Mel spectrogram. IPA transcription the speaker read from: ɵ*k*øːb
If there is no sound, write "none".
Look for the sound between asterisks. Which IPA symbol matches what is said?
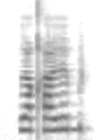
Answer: qʰ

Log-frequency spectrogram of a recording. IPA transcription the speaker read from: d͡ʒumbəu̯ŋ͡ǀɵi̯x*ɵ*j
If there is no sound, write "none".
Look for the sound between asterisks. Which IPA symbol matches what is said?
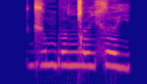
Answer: ə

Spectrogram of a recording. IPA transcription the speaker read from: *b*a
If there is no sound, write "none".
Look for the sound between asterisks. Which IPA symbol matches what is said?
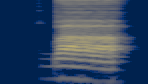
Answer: b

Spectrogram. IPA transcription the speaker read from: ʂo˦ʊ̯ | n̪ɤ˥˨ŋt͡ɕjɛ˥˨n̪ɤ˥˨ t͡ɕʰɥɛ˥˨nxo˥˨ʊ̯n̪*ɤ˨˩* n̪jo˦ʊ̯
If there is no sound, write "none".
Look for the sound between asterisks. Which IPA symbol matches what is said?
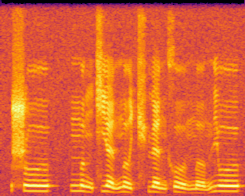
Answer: ɤ˨˩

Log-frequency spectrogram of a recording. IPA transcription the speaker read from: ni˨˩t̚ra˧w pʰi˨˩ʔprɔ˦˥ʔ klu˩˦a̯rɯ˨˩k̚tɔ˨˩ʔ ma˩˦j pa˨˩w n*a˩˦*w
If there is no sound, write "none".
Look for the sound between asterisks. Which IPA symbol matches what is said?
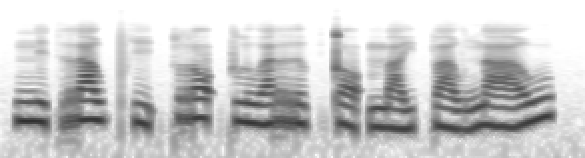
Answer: a˩˦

